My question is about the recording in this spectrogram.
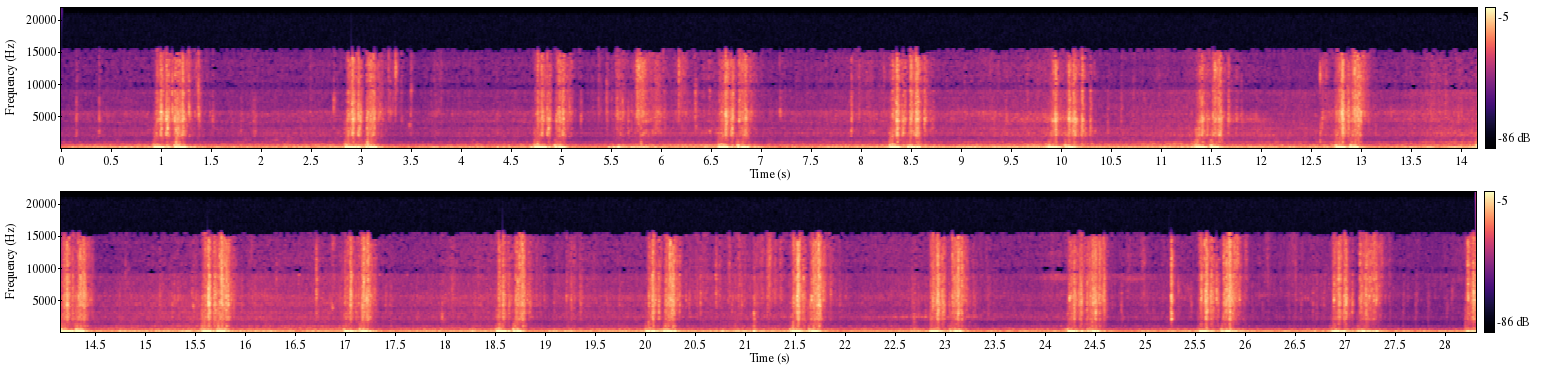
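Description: Car cabin road noise while driving on a toll road: a steady low rumble of engine and tyres, with a short sharp thump about every one and a half to two seconds.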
